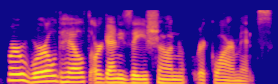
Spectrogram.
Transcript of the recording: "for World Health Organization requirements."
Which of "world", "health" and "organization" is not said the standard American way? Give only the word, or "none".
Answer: none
